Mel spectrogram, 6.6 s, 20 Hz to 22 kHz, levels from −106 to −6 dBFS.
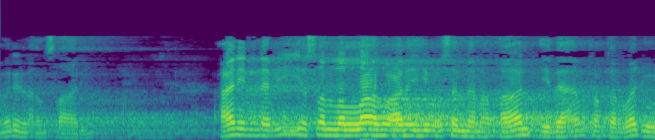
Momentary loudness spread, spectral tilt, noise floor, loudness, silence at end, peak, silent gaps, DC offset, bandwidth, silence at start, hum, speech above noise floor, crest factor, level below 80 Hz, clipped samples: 17 LU; -5.5 dB/octave; -47 dBFS; -22 LUFS; 0 s; -8 dBFS; none; under 0.1%; 8 kHz; 0 s; none; 26 dB; 14 dB; -62 dBFS; under 0.1%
